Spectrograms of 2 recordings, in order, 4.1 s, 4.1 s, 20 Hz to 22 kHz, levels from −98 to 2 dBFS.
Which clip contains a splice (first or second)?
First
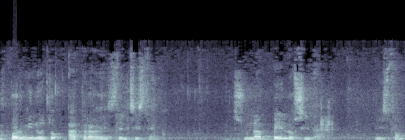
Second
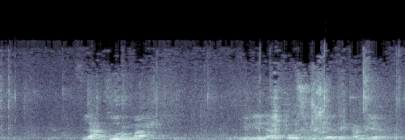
second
